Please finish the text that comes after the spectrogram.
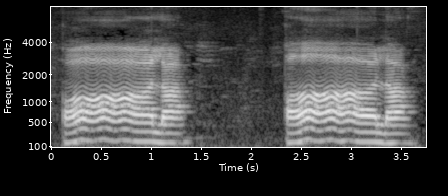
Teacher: কা হবে না কিন্তু, এখানে কা, এখানে ক, জিব্বার গোড়া থেকে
